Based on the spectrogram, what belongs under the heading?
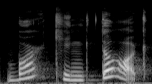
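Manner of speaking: ordinary delivery, nothing marked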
